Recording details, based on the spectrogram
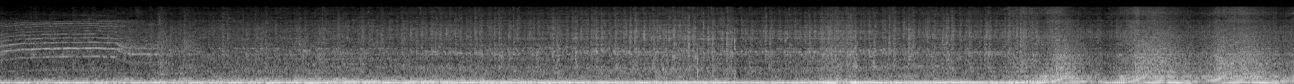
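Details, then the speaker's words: Suzuki Katana idling after the distributor turned counterclockwise to cure hard starting: low, even idle with a steady beat, no misfire or ticking, music near the end; engine now starts instantly and runs smoothly. "pilih starter langsung greng langsung didapat tenaganya enak banget Dur dan suara mesin juga akan lebih halus"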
